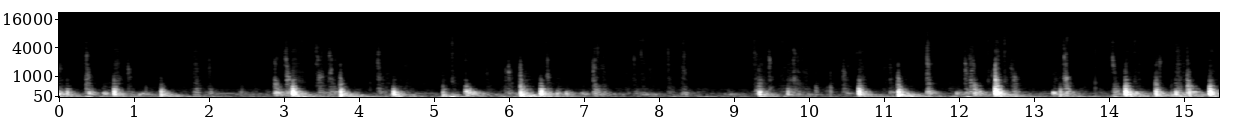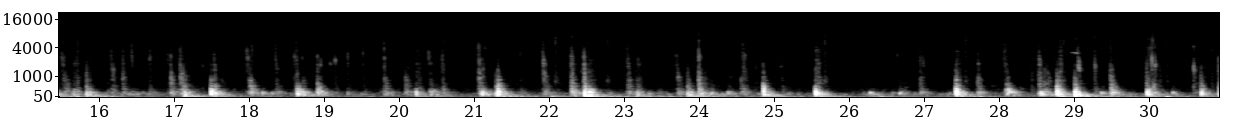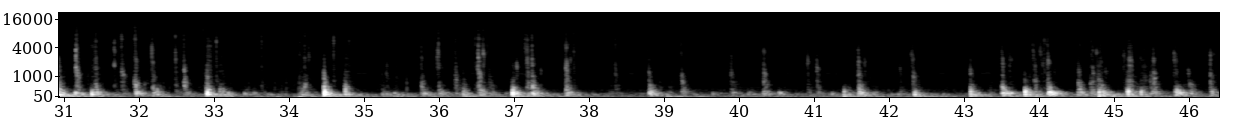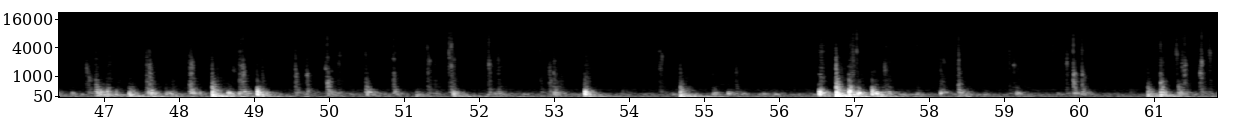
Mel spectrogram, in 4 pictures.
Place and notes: Midnight at the canoe pontoon
Recorded on a late night bicycle ride around Chuncheon lake. There is a small canoe hire business where the wooden craft are moored for the night. There was a slight breeze and lake surface was in motion, setting the canoes to knock against each other and the wharf itself. Thanks to the late hour, what is normally a noisy place was relatively free from engine sound. In the distance can be heard a 소쩍새 (Scops owl (?)).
